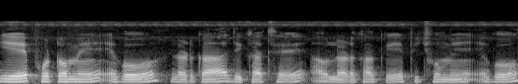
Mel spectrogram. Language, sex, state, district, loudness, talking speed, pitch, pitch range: Chhattisgarhi, male, Chhattisgarh, Raigarh, -17 LUFS, 150 wpm, 115 Hz, 110-130 Hz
